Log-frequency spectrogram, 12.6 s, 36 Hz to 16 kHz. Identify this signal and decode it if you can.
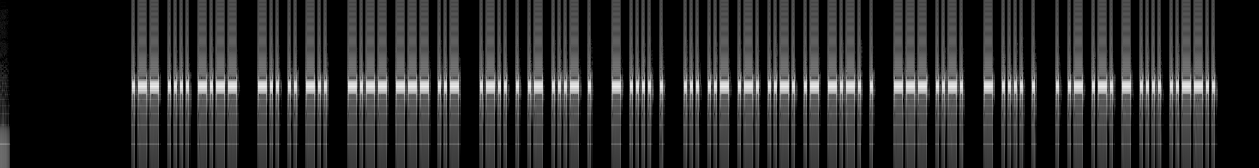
Morse code, heard as a keyed tone, about 40 wpm, 700 Hz. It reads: WHY DID YOU LEAVE THE SURFACE OF THE EARTH?
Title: Sentences from Top 1000 Words - Review Part 3 - 40wpm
